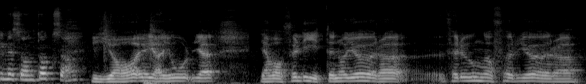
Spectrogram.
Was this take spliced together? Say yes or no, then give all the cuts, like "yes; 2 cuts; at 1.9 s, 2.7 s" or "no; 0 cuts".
yes; 1 cut; at 2.5 s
